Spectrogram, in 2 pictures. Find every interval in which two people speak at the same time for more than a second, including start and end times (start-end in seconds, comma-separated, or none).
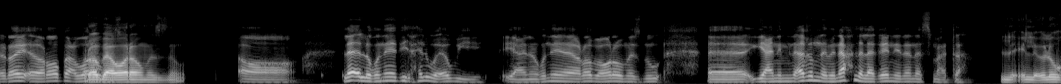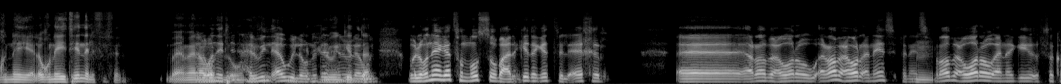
12.6-14.4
